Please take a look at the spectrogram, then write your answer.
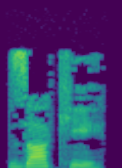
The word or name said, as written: Zaki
